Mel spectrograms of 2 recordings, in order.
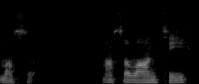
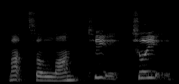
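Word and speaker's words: Matzalantli: It's I think it's just Masalanti. Matsalanti. T? Mazzolanti. Matsalanti. No, Mazzolanti. Sorry, that's not a T.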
